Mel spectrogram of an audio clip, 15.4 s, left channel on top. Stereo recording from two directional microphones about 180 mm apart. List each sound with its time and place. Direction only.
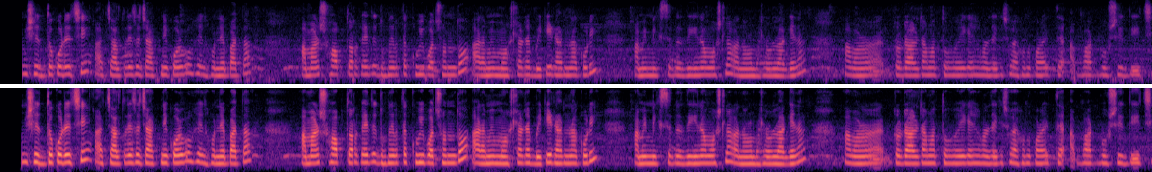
0.3 s speech: 30° right (ahead or behind)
